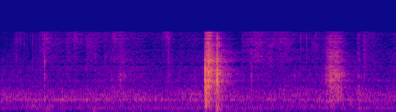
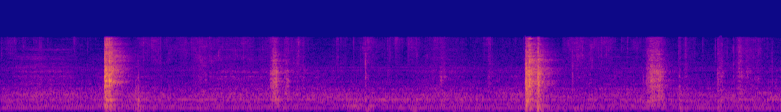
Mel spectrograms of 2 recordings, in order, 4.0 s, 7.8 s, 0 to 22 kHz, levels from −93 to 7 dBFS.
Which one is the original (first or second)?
second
